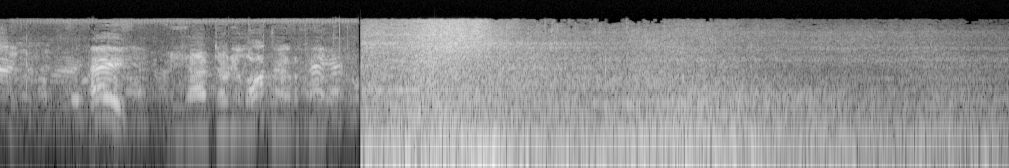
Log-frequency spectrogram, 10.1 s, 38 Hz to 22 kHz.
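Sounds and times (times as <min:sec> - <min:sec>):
low explosion rumble: 0:03.6 - 0:10.0.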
